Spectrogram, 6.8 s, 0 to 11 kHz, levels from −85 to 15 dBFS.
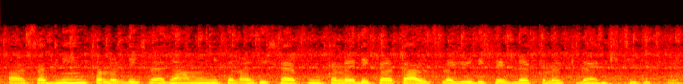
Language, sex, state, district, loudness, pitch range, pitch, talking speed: Hindi, female, Bihar, Sitamarhi, -14 LUFS, 190-200 Hz, 195 Hz, 270 wpm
